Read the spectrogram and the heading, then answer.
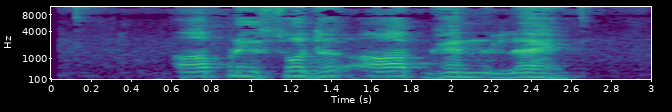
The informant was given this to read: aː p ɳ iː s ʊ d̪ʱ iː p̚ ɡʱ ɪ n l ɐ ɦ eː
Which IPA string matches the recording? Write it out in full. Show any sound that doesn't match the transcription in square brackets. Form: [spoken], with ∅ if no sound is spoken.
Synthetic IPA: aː p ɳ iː s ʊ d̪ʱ [aː] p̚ ɡʱ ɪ n l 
